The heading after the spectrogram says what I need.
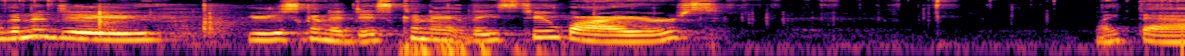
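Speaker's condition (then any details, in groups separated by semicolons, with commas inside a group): No condition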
